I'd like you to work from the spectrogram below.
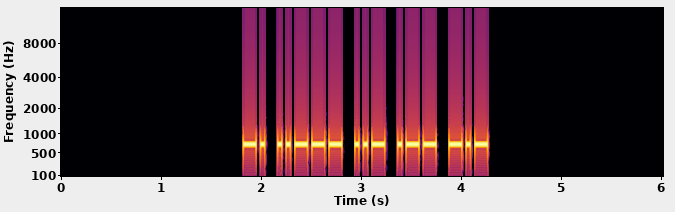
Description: Morse code, heard as a keyed tone, about 27 wpm, 700 Hz. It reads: N2UWK
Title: USA Call Signs - 5 Characters - Repeated 3x - 28wpm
